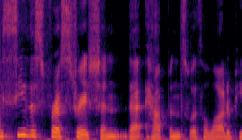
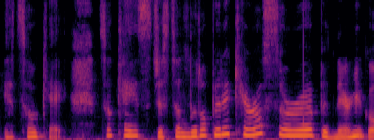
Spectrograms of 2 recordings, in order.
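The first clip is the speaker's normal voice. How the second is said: soothing nurse; 5 semitones higher, faster than usual. Retold or imitated. Nurse soothing a crying mom.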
